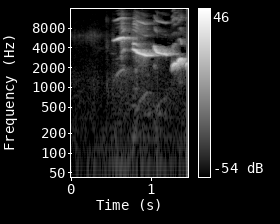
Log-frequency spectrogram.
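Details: Orange-headed thrush (anis kembang), bait song meant to make other birds sing: a short loud phrase of high, clear whistles sliding downward after a brief silence.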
